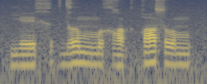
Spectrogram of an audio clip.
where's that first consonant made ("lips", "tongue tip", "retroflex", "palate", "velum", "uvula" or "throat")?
palate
